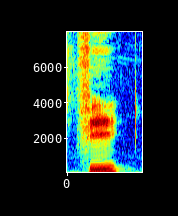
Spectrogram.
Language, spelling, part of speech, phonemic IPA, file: Arabic, في, preposition / verb, /fiː/, Ar-في.ogg
- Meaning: 1. in, within 2. during, for a duration of 3. in with, among, together with 4. of, about, in regards to, pertaining to, in the subject or topic of 5. on account of, for the reason of, in relation to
